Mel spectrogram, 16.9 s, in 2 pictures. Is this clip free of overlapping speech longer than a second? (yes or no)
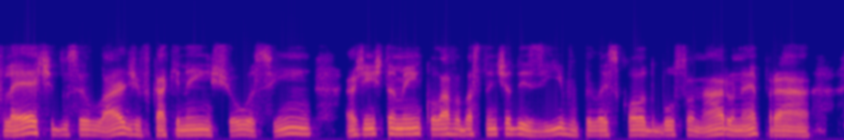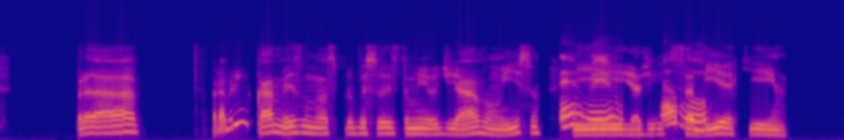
no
